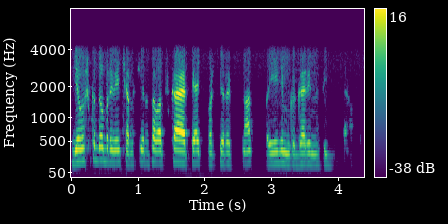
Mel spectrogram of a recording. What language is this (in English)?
Russian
